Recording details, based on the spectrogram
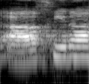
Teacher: खौ को पुर पढ़ेंगे, हुर्फ़ मुस्तालिया में से है। रौ को बारीक पढ़ेंगे। · आखिरा हमज़ा में खड़ा ज़बर है इसे 1 अलिफ के बराबर खींचेंगे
